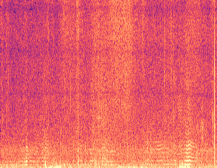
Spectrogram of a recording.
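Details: Low continuous hum from honey bees in a shed, a thick buzzing drone with occasional slightly louder passes as individual bees fly close.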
